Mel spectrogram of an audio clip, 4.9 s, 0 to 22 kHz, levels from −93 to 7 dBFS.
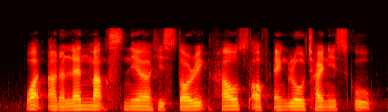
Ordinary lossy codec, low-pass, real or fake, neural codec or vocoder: none; none; real; none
